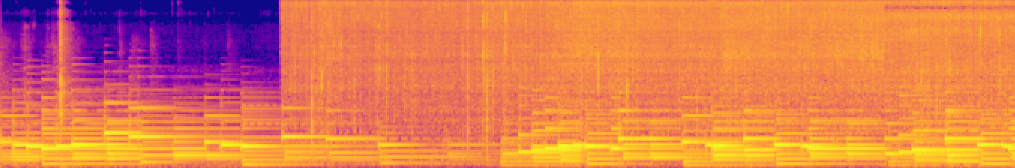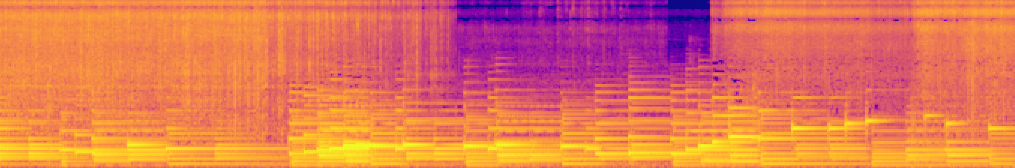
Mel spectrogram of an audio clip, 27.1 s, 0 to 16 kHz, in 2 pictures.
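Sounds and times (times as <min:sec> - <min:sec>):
piano chords: 0:00.0 - 0:27.0
crackling hiss: 0:03.8 - 0:19.7, 0:23.0 - 0:27.0.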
